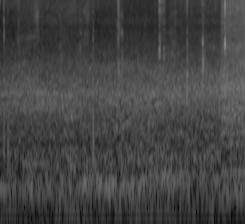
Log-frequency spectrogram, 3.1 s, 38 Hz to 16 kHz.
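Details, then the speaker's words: 2020 Toyota Sienna LE wheelchair van, 3.5 V6, 22k miles, hood open: a low, even rumble with a steady beat and no knocks, ticks or hunting. Normal idle. "the hood is a 3.5 V6 idle smoothly. I don't see any signs of any damage."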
